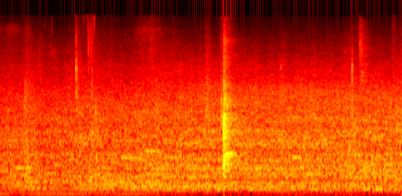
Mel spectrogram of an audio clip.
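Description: Steady background hiss of a small indoor room, with one sharp click or knock a little past two seconds in.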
